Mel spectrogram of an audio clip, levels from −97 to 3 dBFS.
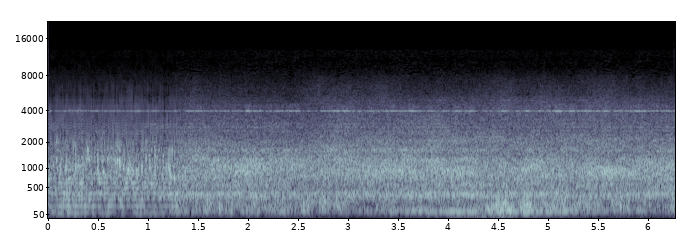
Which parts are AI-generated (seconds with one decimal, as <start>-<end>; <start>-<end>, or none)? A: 0.0-1.3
